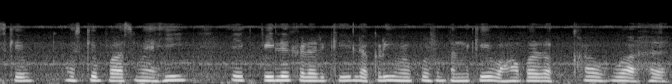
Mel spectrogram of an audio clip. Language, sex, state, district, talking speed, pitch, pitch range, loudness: Hindi, male, Uttar Pradesh, Lalitpur, 150 wpm, 175 Hz, 165-185 Hz, -15 LUFS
